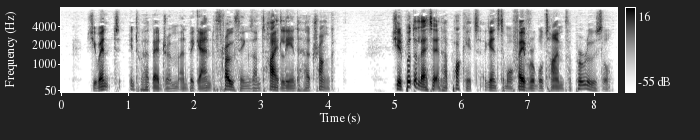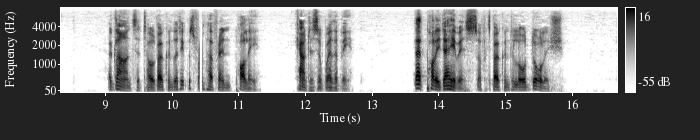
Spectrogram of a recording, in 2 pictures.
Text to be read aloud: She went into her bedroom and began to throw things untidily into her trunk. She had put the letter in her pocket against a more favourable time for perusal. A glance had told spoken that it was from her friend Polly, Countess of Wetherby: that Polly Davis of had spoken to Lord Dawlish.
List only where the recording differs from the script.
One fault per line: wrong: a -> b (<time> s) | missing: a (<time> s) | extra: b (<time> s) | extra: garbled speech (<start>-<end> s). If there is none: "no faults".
no faults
